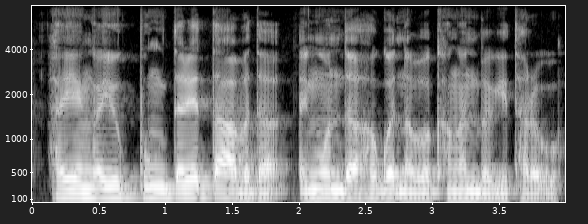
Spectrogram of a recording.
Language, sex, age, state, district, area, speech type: Manipuri, male, 18-30, Manipur, Imphal West, rural, read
